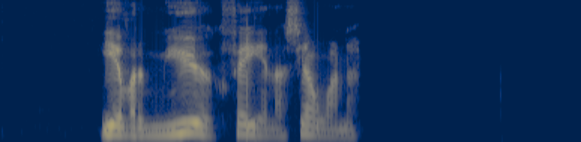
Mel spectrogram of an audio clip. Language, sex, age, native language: Icelandic, female, 40-49, Icelandic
